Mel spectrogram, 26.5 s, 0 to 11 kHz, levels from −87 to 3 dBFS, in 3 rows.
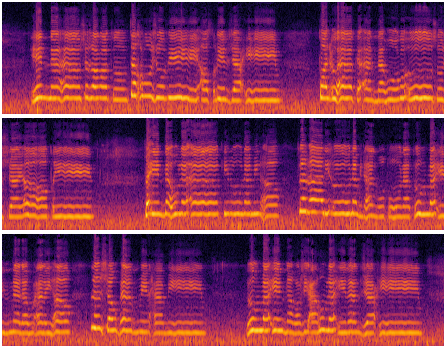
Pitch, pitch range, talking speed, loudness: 320 Hz, 290-355 Hz, 65 wpm, -16 LUFS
